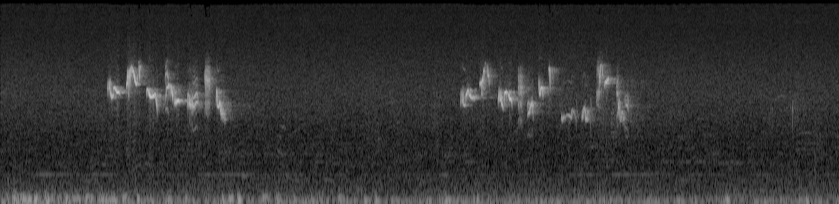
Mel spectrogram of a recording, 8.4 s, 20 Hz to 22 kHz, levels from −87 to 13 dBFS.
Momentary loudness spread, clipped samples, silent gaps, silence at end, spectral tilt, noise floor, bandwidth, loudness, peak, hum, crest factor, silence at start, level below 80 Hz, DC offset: 25 LU; under 0.1%; none; 0.2 s; 1.5 dB/octave; -46 dBFS; over 20 kHz; -18 LUFS; -4 dBFS; none; 22 dB; 0 s; -46 dBFS; under 0.1%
